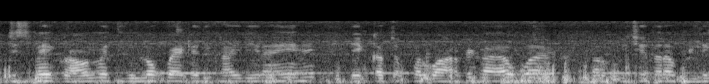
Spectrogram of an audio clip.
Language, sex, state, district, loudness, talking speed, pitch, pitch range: Hindi, male, Chhattisgarh, Raipur, -17 LUFS, 175 wpm, 145 Hz, 135-155 Hz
